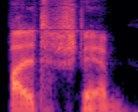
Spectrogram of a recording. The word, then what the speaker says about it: Waldsterben: Waldsterben. It's like two words as one word. Wald is forest, and sterben is dying. Waldsterben. That's a perfect German pronunciation.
